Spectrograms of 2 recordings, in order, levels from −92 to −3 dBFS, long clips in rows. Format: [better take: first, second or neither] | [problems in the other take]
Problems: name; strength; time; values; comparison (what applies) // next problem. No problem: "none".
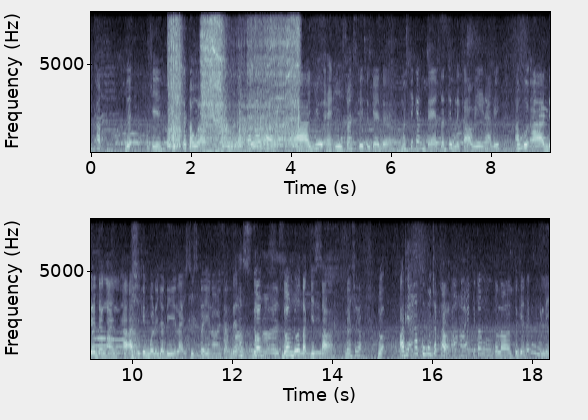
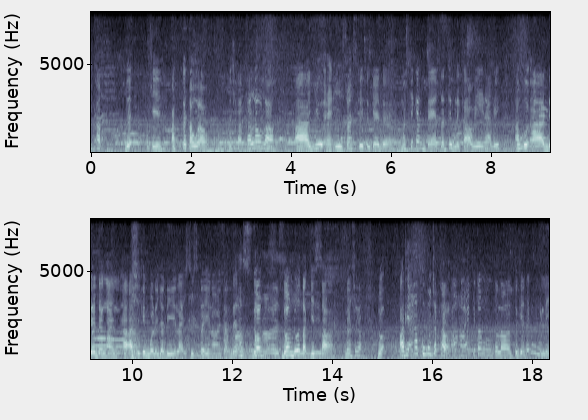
second | background sound (Camera); 2 dB above the speech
